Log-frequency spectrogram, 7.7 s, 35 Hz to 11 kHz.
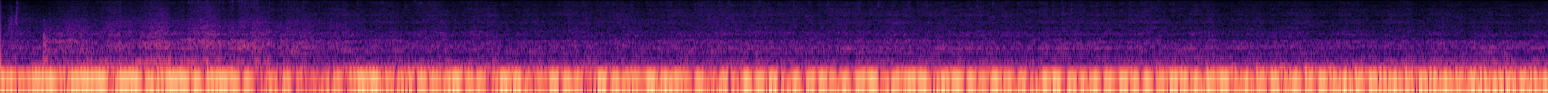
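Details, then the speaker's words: Freshly built Mopar 383 V8 for a '68 Dodge D200 on the dyno, listened to after its first pull to high RPM with timing at 34 degrees: deep even rumble holds steady, no valvetrain ticking or tapping; sounds healthy. "Let me hear the engine now, because you know that's the first time I took it this high. I want to make sure everything's good. Let me hear if everything's good, valve train noises or anything."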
